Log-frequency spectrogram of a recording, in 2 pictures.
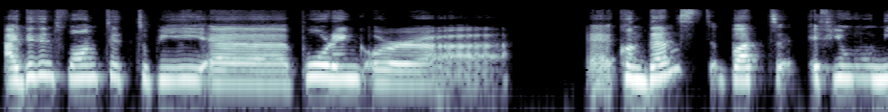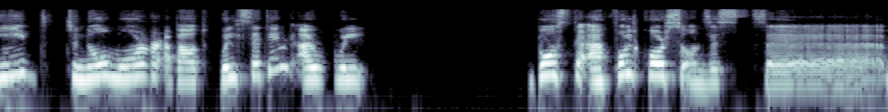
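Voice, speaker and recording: A woman's voice: a little high, animated, takes it slowly, dry recording. Dry-voiced woman presenting a webinar. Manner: hesitant, many fillers and restarts. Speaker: webinar presenter, wellsite geologist. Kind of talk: answering questions in a live webinar.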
